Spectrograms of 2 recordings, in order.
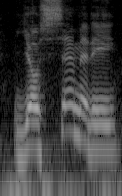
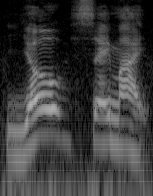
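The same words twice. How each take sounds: First: The name is said the standard way. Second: The name is said in a distorted way. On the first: The speaker calls it right. "he stumbled over Yosemite" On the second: The speaker calls it wrong. "pronouncing it Yosemite"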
